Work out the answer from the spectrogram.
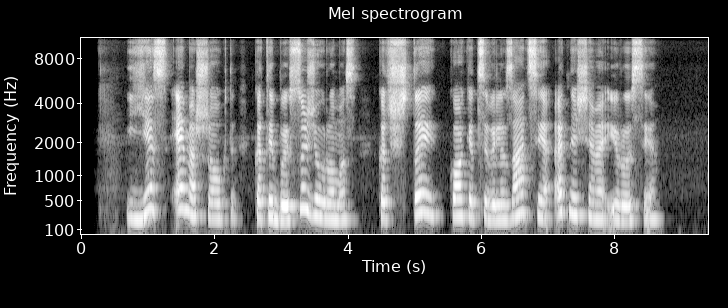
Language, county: Lithuanian, Utena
